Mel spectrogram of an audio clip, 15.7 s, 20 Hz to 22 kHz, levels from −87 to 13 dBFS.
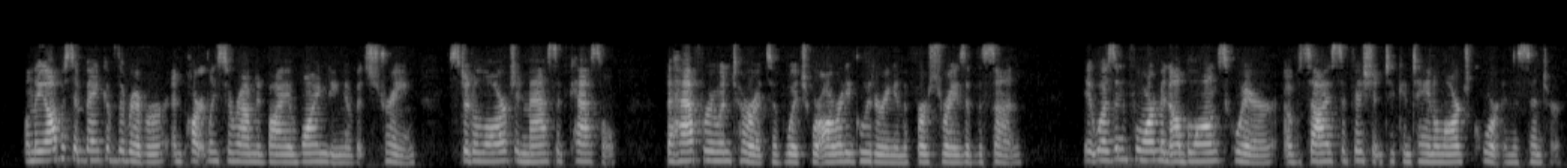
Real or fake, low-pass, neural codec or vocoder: real; 7.2 kHz; none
